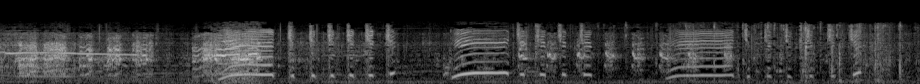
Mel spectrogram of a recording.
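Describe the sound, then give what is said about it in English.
A flock of chickens in a farmyard clucks busily, with rapid bursts of short clucks broken up by a few louder, drawn-out squawks rising in pitch. “Oh, I'd go on with the chores around the farm, feed the chickens and tend the garden day after day.”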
